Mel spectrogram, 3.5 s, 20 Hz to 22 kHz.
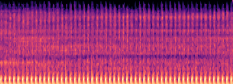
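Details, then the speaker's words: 2024 Yamaha Raptor 700 RSE single-cylinder quad with new exhaust, air intake and ECU tune, warm after a test ride with the fan just cycling off: steady, even thump at about four beats a second with no knocks or misses; normal idle. "It just turned off. Yeah, she's idling. She's purring like"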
